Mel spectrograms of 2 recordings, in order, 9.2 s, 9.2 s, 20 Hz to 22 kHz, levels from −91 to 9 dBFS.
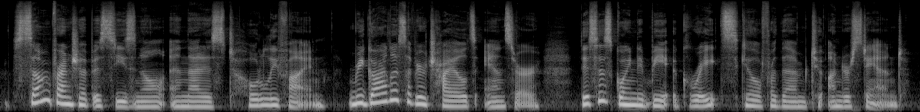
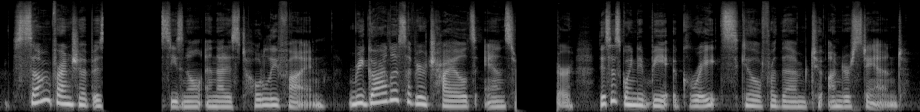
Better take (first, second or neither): first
